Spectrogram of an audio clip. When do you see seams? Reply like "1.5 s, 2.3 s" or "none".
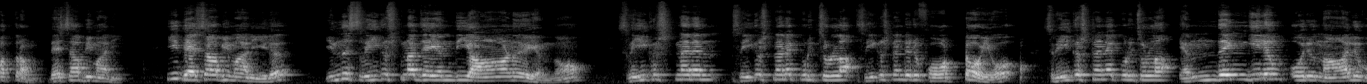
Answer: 10.3 s

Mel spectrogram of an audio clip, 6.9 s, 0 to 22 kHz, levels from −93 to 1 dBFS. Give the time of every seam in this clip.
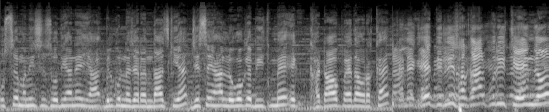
2.3 s, 5.0 s

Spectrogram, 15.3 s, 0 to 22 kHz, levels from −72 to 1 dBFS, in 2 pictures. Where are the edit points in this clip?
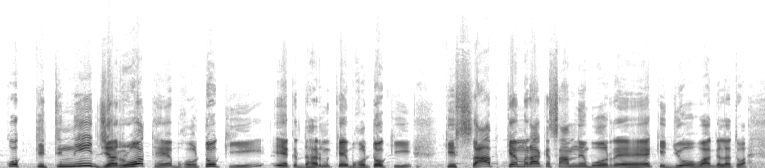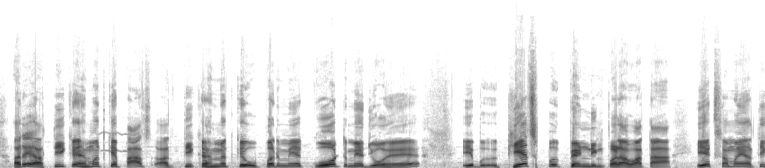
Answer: none

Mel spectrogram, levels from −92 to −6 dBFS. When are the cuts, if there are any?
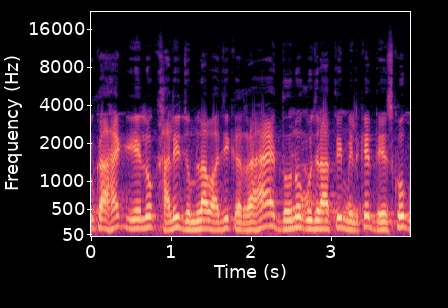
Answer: none

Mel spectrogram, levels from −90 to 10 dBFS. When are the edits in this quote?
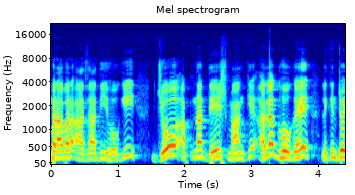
none

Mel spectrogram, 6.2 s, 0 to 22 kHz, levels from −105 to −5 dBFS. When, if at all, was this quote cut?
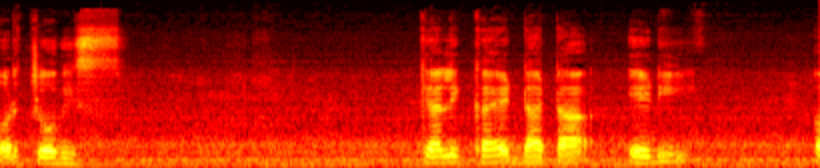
none

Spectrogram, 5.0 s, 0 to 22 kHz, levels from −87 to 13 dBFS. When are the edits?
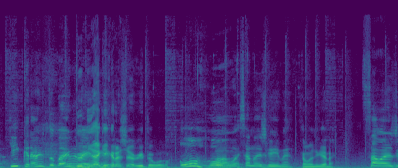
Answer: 2.1 s

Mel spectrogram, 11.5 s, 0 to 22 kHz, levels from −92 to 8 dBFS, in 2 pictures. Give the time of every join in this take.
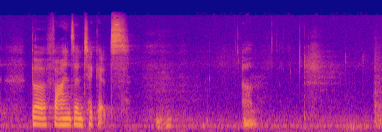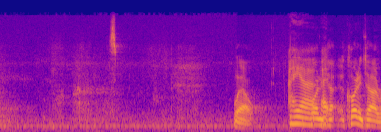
none

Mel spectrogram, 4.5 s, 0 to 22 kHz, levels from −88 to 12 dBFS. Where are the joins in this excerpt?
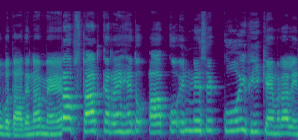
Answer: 0.9 s

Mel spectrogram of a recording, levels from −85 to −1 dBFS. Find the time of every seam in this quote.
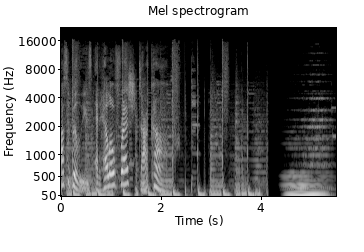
4.1 s

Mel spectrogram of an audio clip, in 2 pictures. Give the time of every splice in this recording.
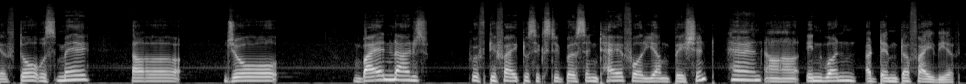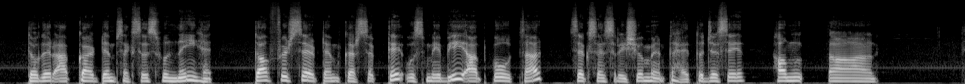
none

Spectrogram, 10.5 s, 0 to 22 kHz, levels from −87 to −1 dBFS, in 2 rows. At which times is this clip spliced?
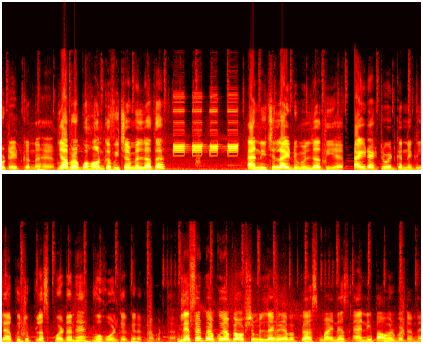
none

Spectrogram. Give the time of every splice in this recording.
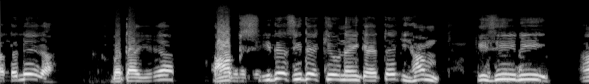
none

